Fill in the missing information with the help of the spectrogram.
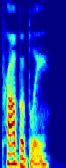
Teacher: We drop the middle syllable almost completely.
